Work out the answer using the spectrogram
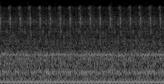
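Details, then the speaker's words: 2009 BMW 335i N54, engine running with the heater on after an upper radiator hose replacement: light, fast, even ticking over an unsteady idle; misfire, owner suspects a ticking ignition coil, unconfirmed. "I can hear a coil ticking, may be able to hear it as well. Probably the culprit of my misfire."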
